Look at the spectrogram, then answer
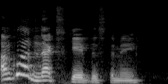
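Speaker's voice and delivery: voice cracking. Gamer commenting on a new mount while playing, voice cracking. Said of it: "Did my voice just crack there?".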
